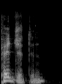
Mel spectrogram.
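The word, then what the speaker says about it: Pingeton: It says Robin Pigeonton, I believe it's pronounced Pigeonton, must be one heck of an interview.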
